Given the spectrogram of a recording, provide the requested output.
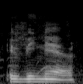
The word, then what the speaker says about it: Vigner: Vigner. Vigner. No G, the G is silent.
